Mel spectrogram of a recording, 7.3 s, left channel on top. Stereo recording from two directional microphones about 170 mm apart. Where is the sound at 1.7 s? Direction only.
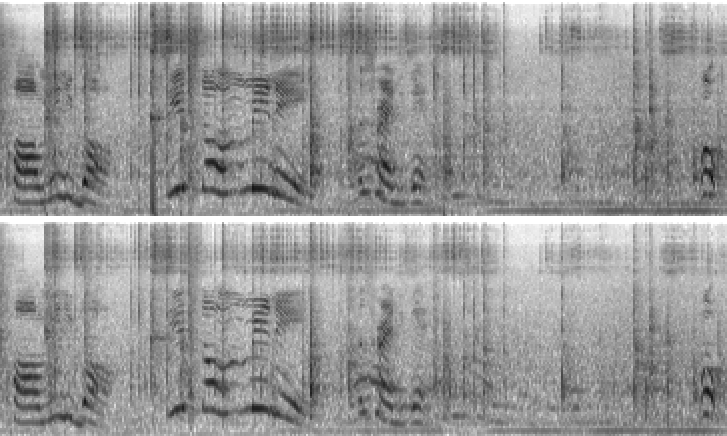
10° left (ahead or behind).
